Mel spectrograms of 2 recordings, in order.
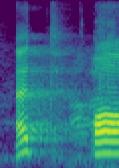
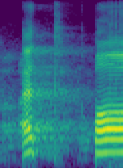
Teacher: Pada awalnya adalah sifat syiddah, yaitu tertahannya suara. Kemudian setelah itu hams, mengalirnya nafas.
